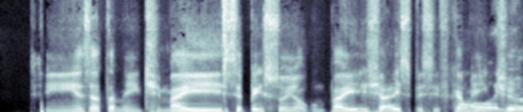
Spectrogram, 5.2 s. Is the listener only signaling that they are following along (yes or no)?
no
